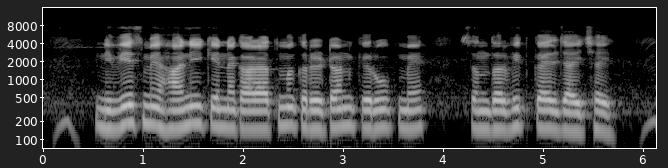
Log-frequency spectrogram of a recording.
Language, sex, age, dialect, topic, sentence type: Magahi, female, 51-55, Western, banking, statement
